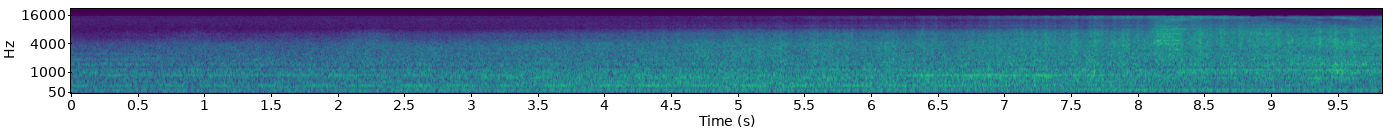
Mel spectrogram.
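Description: Union Pacific EMD diesel locomotives pulling a loaded ballast train, their engines running with a steady deep tone that grows louder as they approach and pass. Near the end the rolling noise of the ballast cars' wheels on the rails comes in.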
